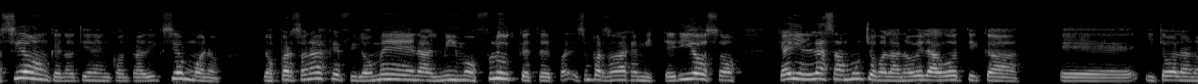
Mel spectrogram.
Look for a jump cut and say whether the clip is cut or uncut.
uncut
